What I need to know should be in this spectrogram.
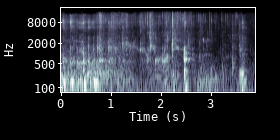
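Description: Liquid pours and splashes through a metal strainer.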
